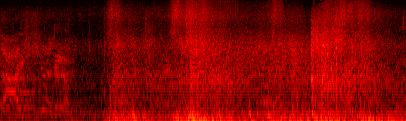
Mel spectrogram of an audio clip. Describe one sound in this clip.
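A loud magical blast whooshes and roars.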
